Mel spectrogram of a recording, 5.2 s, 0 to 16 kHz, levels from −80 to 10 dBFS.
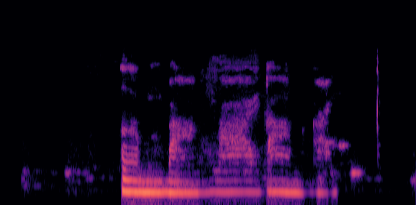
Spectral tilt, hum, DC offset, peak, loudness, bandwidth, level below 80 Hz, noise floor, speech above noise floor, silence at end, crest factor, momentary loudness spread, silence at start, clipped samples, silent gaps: -8.5 dB/octave; none; under 0.1%; -8 dBFS; -26 LUFS; 6.4 kHz; -60 dBFS; -66 dBFS; 41 dB; 0.7 s; 20 dB; 18 LU; 0.8 s; under 0.1%; none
